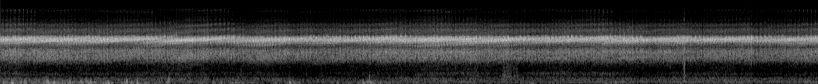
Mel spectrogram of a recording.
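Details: Western chorus frogs calling together at Ojibway Park in Windsor, Ontario: a dense, unbroken wall of overlapping high trills holds steady throughout, with individual callers merging into one continuous shrill drone and no other clear sounds.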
